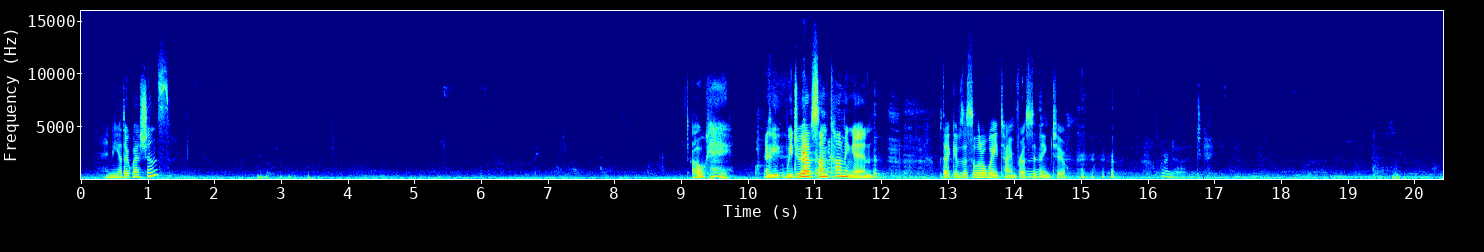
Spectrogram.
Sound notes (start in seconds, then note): 4.3 silence; 17.5 silence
